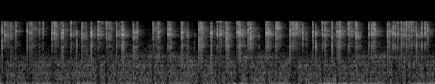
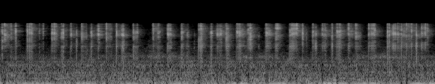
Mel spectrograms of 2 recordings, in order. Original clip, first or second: first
